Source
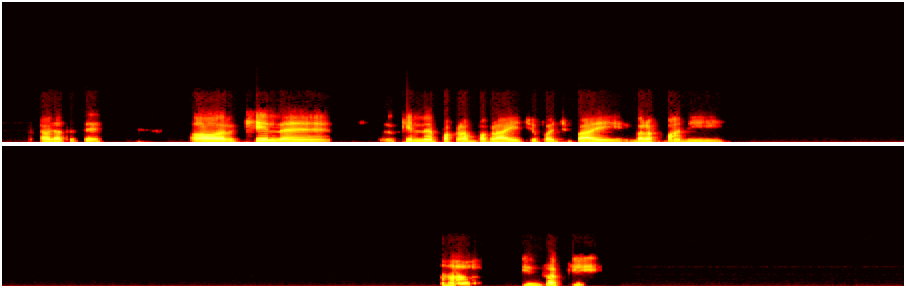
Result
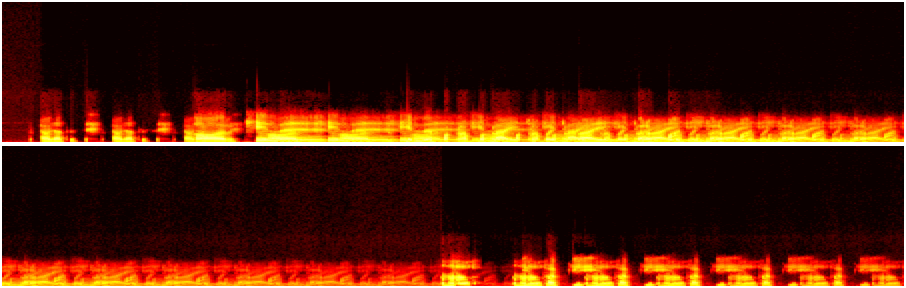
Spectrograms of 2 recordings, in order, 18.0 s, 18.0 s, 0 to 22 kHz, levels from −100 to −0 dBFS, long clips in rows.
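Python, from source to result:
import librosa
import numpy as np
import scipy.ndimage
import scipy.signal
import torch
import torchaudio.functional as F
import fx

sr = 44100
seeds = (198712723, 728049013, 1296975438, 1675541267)

y = fx.ellip_highpass(x, sr, hz=1400.0, order=4, stop_db=40, at=(0.83, 1.93), fade=0.02)
y = fx.echo_wet_lowpass(y, sr, ms=717, feedback_pct=63, hz=3000.0, wet_db=-4.0)
y = fx.band_squash(y, sr, depth_pct=40)
y = F.gain(torch.from_numpy(y), 4.5).numpy()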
